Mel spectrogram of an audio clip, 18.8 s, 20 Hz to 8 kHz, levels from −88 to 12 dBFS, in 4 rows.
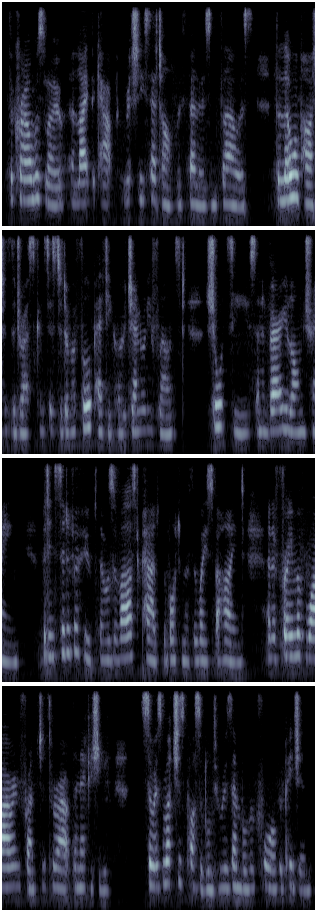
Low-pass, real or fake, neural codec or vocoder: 7.2 kHz; fake; codec, 16 kHz, 0.9 kbps, LongCat-Audio-Codec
